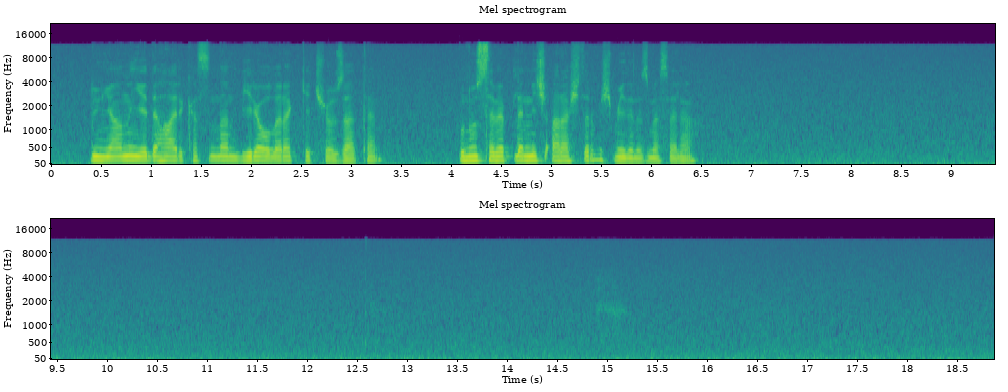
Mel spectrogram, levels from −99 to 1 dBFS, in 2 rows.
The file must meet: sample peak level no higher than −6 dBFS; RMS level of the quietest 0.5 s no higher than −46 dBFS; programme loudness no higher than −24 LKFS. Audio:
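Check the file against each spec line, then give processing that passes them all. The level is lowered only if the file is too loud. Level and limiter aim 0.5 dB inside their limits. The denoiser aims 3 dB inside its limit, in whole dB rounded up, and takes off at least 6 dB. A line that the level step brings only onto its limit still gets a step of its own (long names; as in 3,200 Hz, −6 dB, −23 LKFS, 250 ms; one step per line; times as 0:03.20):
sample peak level −2.5 dBFS: out of spec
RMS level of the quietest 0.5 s −37 dBFS: out of spec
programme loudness −16.5 LKFS: out of spec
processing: broadband denoise 6 dB, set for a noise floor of −37 dBFS
level −8 dB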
